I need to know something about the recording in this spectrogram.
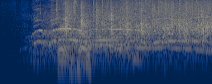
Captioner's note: cheers and applause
